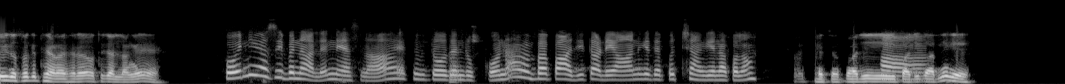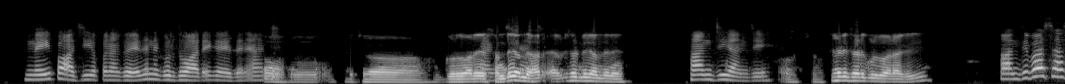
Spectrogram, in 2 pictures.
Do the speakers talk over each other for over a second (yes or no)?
no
